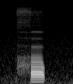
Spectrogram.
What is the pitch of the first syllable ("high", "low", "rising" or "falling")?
low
